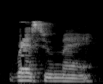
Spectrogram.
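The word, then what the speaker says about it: résumé: they don't say CV they say uh resume if you look at the next if you look at the next slide here can you see where it says send resume it's a French word that's why we say it like that um so in British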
